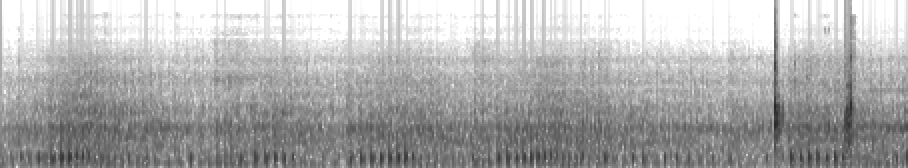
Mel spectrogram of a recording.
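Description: Motorcycle engine running in surges that rise and fall back about once a second, as on a rough trail. Two sharp knocks come about half a second apart near the end.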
